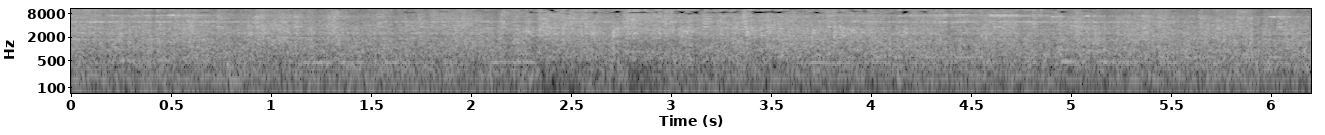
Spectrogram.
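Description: Steel wheels squeal faintly against the rails.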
